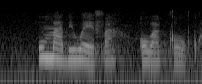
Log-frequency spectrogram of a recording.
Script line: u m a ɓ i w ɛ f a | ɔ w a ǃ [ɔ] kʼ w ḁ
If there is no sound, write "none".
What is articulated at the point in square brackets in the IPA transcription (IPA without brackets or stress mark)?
ɔː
